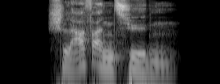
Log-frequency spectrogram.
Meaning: dative plural of Schlafanzug
- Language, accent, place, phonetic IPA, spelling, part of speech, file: German, Germany, Berlin, [ˈʃlaːfʔanˌt͡syːɡn̩], Schlafanzügen, noun, De-Schlafanzügen.ogg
